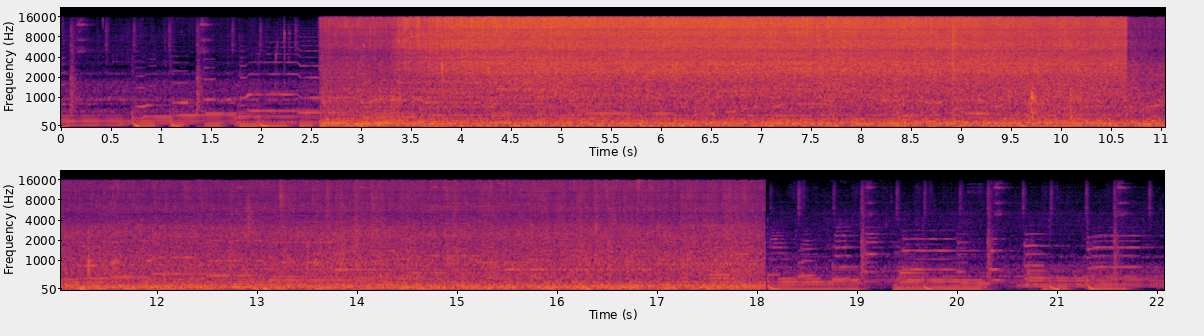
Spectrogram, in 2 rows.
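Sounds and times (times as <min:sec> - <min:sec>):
puree sizzling in a hot pan: 0:02.6 - 0:18.1.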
